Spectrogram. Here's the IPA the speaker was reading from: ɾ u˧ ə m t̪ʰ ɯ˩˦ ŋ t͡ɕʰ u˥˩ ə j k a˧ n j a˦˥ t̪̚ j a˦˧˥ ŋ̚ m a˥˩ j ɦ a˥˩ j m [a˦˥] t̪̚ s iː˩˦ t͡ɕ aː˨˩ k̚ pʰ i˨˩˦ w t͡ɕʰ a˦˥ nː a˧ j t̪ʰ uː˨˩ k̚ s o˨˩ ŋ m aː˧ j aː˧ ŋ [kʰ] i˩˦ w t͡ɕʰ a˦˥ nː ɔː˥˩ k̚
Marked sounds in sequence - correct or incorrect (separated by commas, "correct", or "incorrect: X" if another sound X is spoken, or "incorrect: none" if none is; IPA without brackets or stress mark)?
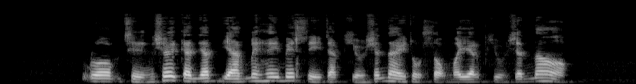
incorrect: e˦˥, incorrect: pʰ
